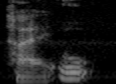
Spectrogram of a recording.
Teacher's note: Hai is pronounced in the third tone, and O is in the first tone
